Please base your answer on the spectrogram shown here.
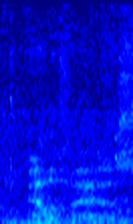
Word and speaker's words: Eliphaz: Yeah, Eliphaz.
